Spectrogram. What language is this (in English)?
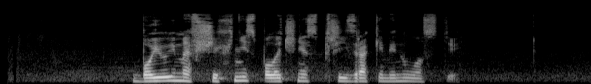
Czech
